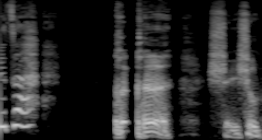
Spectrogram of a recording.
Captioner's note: cough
